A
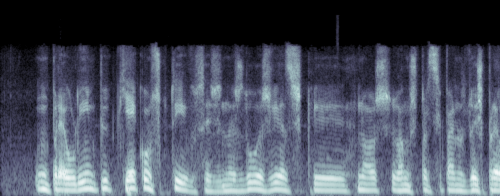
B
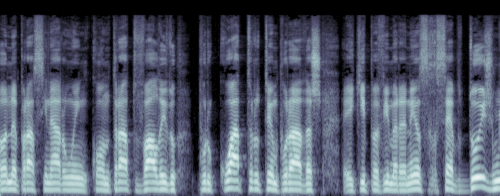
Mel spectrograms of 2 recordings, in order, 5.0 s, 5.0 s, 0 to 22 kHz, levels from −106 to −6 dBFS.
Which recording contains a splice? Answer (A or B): A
